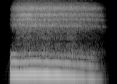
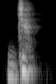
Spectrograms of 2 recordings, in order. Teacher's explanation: And for the voiced versions, the fricative is the long sound zh, and the affricate is the short j.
